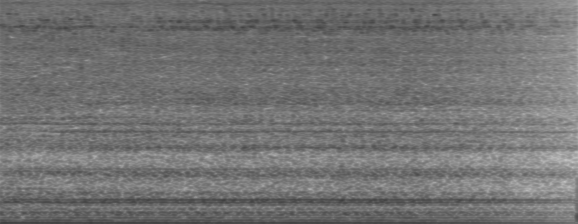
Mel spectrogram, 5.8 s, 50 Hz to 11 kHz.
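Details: VW Gol with AP 1.6 engine at idle: steady hum and faint whirring from the front accessory belt area, worse when cold; belt, tensioner bearings, water pump or alternator suspected, source not found.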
